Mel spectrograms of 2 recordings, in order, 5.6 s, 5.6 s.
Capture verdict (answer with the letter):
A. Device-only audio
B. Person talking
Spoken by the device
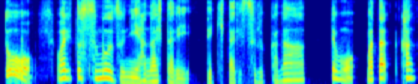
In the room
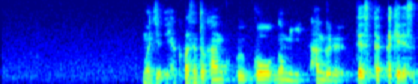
B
